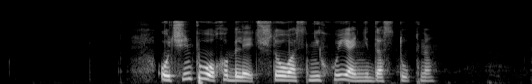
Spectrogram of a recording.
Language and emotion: Russian, angry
